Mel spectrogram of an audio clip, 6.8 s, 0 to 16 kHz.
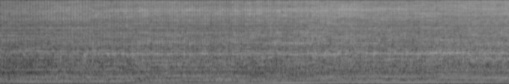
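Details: Restored 1955 Johnson Seahorse 10 hp outboard with rebuilt ignition, carburetor and lower unit, pushing a 14 ft john boat about 18 mph: loud even two-stroke drone, pitch climbing and holding as it pulls; smooth normal running under load.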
